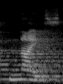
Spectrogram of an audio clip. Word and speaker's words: knife: Here K is silent, as knife, K-N-I-F-E.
